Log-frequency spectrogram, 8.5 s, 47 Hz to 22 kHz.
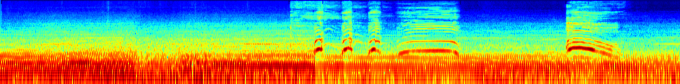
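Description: A 2007 Mercedes-Benz CLK63 AMG engine rumbles steadily from inside the cabin, with short sharp revving bursts as it accelerates and shifts gears, then a final rising rev, while people exclaim in excitement over it.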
